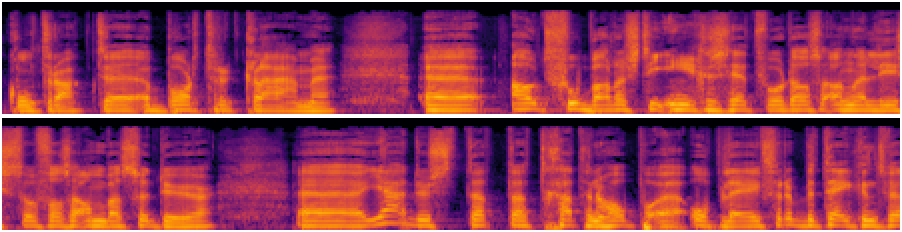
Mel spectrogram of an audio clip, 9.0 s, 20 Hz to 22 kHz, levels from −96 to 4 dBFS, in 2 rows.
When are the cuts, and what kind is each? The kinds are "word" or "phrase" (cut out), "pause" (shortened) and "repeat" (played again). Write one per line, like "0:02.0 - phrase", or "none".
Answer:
0:02.5 - pause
